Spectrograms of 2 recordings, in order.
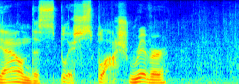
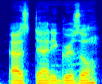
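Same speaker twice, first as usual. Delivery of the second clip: usual speaking voice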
